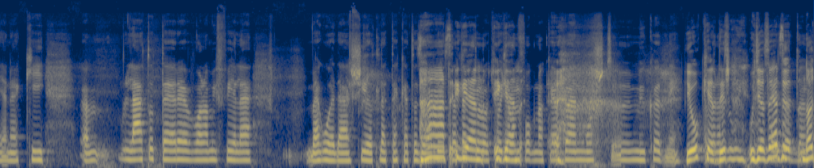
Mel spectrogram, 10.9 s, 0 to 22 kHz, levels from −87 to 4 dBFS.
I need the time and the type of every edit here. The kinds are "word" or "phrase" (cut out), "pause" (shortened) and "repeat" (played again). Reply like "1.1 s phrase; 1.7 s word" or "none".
1.5 s pause

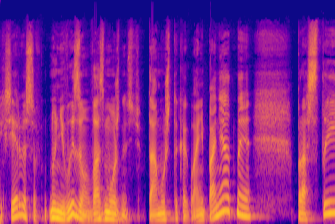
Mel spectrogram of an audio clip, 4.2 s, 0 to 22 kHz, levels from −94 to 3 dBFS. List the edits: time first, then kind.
1.8 s pause

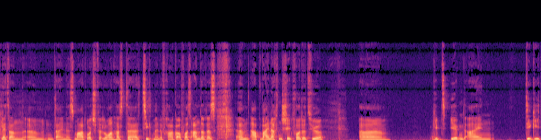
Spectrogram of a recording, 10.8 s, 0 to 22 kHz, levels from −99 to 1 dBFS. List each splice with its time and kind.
none

